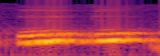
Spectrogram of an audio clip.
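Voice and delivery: उ, उ called out loud and high; emphasised vowel. Shown as a demonstration. Teacher stressing the vowel उ, loud and high. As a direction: punch each उ for the class. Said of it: "इसमें भी".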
